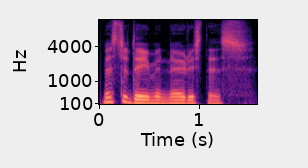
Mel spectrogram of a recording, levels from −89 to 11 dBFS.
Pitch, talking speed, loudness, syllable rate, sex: 135 Hz, 150 wpm, -16 LUFS, 4.5 syllables/s, male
